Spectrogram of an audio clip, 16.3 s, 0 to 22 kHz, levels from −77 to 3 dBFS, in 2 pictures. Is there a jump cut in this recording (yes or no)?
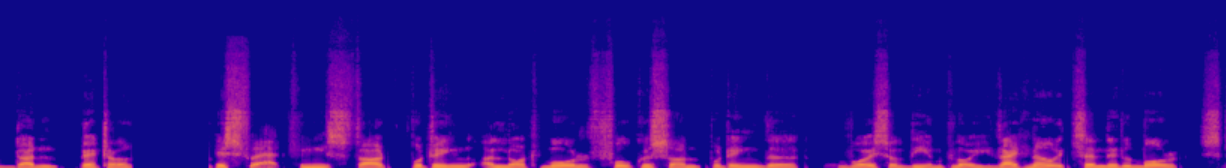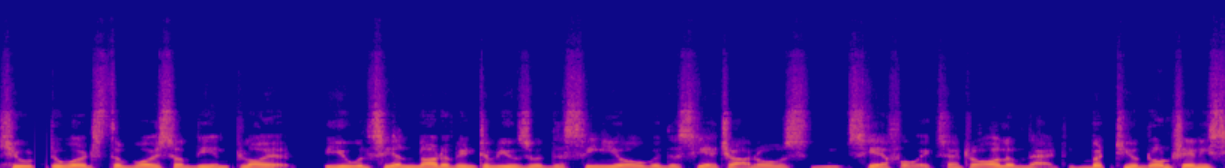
yes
